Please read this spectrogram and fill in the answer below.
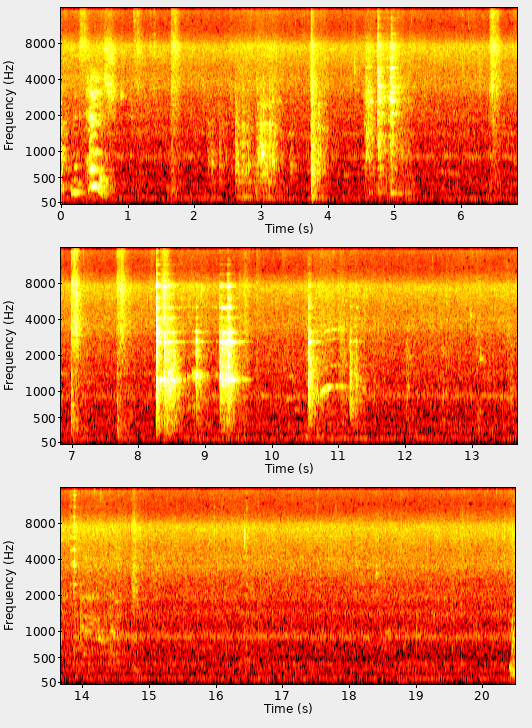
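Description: Potato fritters frying in shallow oil in a frying pan: a faint, steady sizzle with scattered sharp clicks and clinks through the first half, then only the sizzle.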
